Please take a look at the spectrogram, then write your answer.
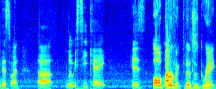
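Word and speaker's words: Szekely: Louis C.K. His Perfect. This is great. This is one, great. His This is last fantastic. name is actually C.K., C.K., yeah. but it's spelled S-Z-E-K-E-L-Y.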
